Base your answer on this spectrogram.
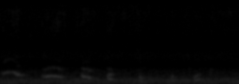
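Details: Brussels Griffon puppy Gus, taking his first steps while parents Oscar and Athena look on, gives a run of thin high whimpers and squeaks, short rising-falling whines about three per second, fading toward the end over a steady indoor hum.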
